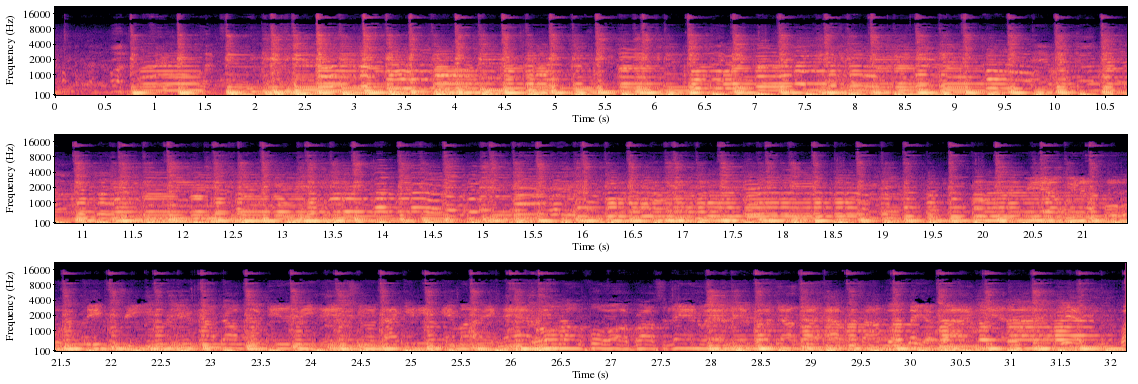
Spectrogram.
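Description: Live fiddle and guitar music: a bowed fiddle over a strummed guitar with a fast, steady beat. The low beat drops out for about a second and a half near the end, then comes back in.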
